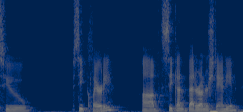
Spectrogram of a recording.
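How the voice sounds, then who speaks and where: Audible room echo surrounds a man's voice. He has an American accent and a medium pitch. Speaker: business coach show host. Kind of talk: casual monologue. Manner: hesitant, many fillers.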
